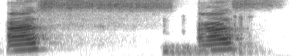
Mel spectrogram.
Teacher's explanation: ada sifat sofir yang mengalir ya desis kayak ada desisnya tuh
